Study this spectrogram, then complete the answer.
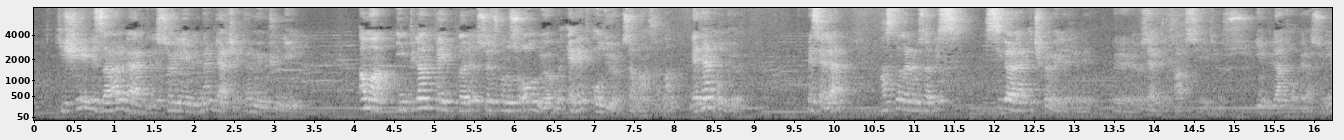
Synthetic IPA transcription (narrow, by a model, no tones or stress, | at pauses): cʰiʃijibizaɾaɾvæɾd̪iːnisø̞jlʲejebilʲmæmɟæɾt͡ʃʰɛc̚t̪ʰænmymcʰynd̪ḭjilʲ | amaimplʲant̪mejuplˠaɾɯsø̞zkʰo̞nusuo̞lˠmujo̞ɾmuʔevɛt̪ʰo̞lˠujo̞ɾzama̰nza̰manːe̞d̪æno̞̰lˠujo̞̰ɾum | mese̞lʲa̰ː | hast̪ʰalˠaɾɯmɯzd̪abiz̥ | siɡaɾaʔit͡ʃbøbe̞̰lʲe̞̰ɾḭnɪ̰ | øzɛ̰lʲːicʲlʲɛt̪ʰa̰bsiːe̞d̪ijo̞̰ɾuz̥ | implʲant̪ʰo̞̰pʰe̞ɾa̰sjon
